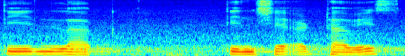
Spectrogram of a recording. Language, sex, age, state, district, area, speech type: Goan Konkani, male, 18-30, Goa, Quepem, rural, spontaneous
